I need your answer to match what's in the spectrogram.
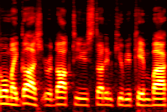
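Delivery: ordinary delivery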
